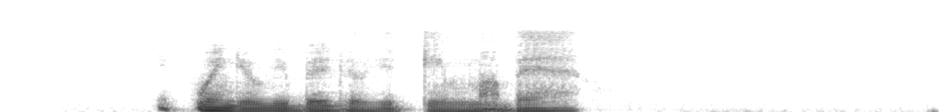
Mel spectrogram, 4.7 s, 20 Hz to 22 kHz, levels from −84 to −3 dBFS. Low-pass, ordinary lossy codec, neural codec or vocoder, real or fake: 7.2 kHz; none; codec, 16 kHz, 0.5 kbps, X-Codec, WavLM features, trained on Multilingual LibriSpeech; fake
